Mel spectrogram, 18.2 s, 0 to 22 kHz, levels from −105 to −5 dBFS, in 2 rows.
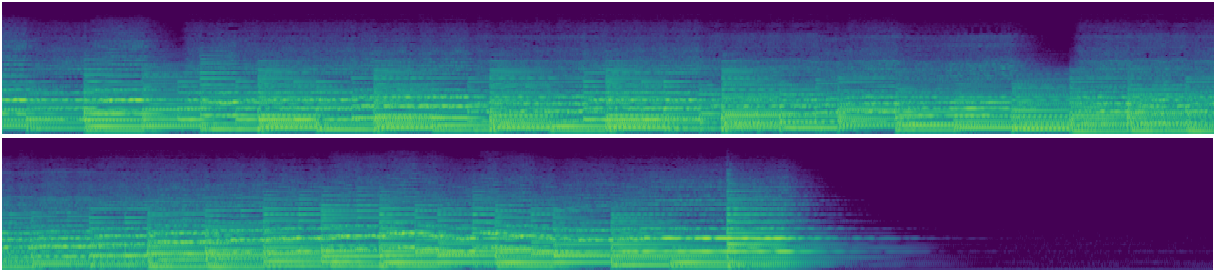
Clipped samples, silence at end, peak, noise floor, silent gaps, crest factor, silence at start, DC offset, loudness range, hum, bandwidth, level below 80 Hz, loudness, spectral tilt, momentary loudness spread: under 0.1%; 2.9 s; -12 dBFS; under -90 dBFS; none; 16 dB; 0 s; under 0.1%; 3 LU; none; 9.2 kHz; -48 dBFS; -30 LUFS; -8 dB/octave; 5 LU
